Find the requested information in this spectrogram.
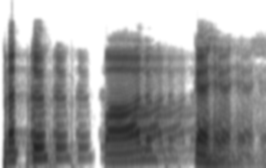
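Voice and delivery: ਪ੍ਰਤਪਾਲਕ drawn out syllable by syllable; ਪ੍ਰਤਪਾਲਕ spoken slowly in separate parts. Shown as a demonstration. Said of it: "ਹੁਣ ਇਕੱਠਾ ਹੀ ਉਚਾਰਨ ਕਰਨਾ ਹੈ".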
